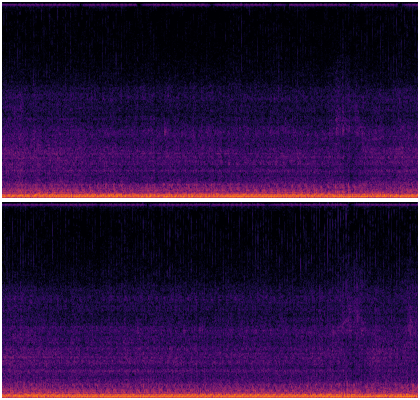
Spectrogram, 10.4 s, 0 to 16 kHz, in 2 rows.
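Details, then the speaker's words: Restored 1969 Camaro Z/28 V8 after rebuild, heard from outside the car: steady, even idle with a smooth low rumble and a unique sound, no knocks or misses; engine sounds clean and healthy. "I know you have no problem sounds awesome here huh it's got a really unique sound I like to hear outside the car"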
